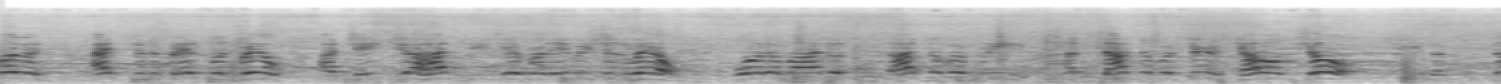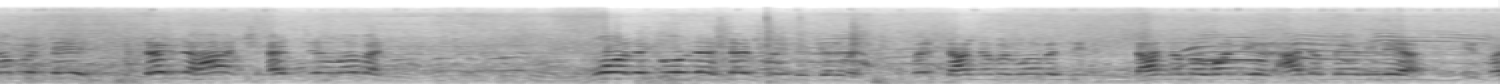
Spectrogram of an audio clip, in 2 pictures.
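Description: A man's fast, unbroken commentary, loud throughout with only brief pauses. A faint steady hiss lies beneath it.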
